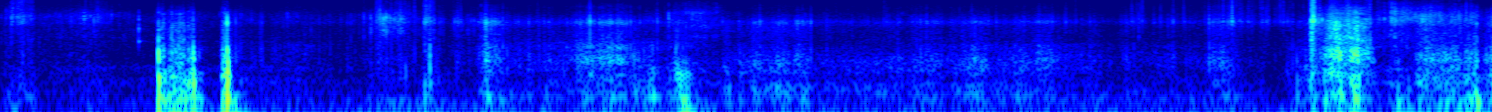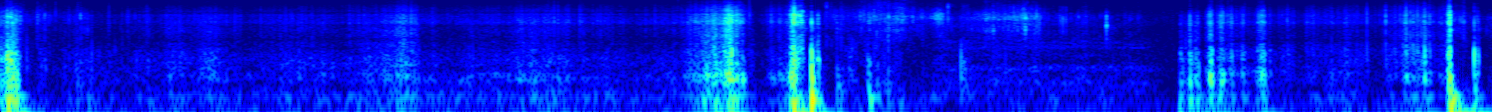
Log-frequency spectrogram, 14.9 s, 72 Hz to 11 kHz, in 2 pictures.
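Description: A gloved hand holds a 3Dio binaural microphone ear covered in a solid lump of beige modeling clay while a metal chisel scrapes and carves the clay. Close, quiet scraping and crackly, tearing-like rasps are heard with soft rustles, broken by several sharper, brighter bursts as the chisel digs in.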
